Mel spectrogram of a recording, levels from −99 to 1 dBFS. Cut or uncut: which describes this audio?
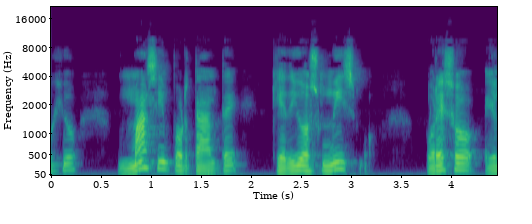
uncut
